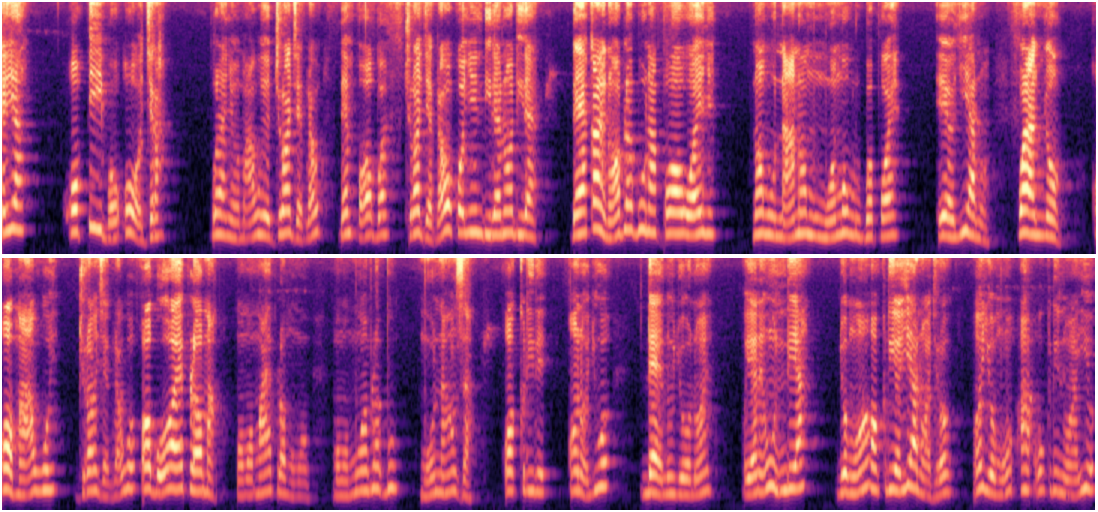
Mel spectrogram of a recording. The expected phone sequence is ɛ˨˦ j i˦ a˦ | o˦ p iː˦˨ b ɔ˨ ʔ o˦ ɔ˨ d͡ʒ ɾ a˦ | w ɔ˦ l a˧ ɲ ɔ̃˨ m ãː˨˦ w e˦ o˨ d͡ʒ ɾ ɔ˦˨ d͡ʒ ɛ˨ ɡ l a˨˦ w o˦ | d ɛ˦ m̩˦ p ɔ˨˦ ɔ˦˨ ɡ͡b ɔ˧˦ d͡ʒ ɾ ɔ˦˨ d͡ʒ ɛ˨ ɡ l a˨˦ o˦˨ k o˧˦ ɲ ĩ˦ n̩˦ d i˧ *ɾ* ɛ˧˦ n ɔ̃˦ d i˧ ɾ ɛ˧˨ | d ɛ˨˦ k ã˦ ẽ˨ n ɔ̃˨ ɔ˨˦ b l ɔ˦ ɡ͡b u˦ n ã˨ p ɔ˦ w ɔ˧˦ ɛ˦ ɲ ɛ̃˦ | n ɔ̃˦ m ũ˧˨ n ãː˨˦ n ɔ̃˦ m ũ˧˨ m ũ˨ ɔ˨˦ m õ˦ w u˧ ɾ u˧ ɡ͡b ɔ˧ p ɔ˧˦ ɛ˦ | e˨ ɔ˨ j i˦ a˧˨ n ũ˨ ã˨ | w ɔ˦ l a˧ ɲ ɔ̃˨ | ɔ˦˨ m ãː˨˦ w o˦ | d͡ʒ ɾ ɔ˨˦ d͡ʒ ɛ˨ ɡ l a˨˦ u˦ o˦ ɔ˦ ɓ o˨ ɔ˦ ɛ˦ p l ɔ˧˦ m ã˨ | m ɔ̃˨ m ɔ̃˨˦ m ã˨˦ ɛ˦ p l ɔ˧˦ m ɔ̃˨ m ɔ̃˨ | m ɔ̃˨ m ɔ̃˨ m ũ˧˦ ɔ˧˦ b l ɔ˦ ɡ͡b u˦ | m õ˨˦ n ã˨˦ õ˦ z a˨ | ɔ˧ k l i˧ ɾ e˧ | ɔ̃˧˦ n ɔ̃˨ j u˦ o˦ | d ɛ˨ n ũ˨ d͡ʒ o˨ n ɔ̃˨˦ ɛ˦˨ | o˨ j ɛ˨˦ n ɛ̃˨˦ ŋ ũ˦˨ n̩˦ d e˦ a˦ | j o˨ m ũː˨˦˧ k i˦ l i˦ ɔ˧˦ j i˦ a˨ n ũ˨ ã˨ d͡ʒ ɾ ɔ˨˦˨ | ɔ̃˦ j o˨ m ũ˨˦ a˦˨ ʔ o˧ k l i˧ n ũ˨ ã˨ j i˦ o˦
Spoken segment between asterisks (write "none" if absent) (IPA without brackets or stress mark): ɾ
